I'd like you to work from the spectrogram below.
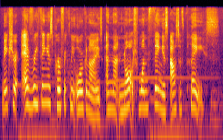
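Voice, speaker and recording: A woman's voice: high voice, fairly quick, lightly acted. A woman voicing an earnest, fussy young princess in a story reading, eager and precise. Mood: urgent, fussy.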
